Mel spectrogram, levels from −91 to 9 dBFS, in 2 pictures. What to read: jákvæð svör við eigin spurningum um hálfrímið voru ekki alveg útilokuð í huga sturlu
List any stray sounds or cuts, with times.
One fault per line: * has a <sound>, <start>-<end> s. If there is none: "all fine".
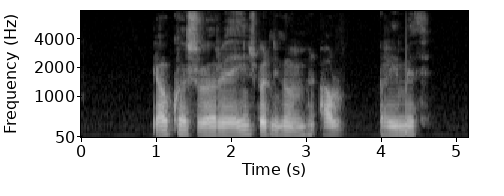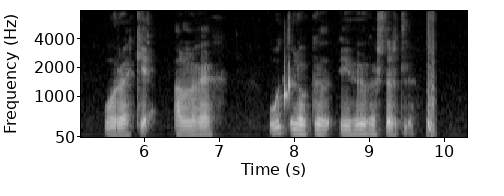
* has a whoosh, 9.7-9.9 s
